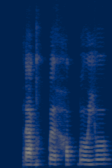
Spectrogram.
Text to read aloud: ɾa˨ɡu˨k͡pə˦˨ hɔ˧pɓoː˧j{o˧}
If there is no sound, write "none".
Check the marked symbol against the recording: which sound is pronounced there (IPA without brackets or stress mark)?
o˦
